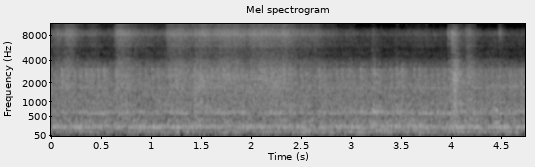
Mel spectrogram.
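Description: A steady faint hum and hiss of background noise, with one light click about four seconds in from the socket wrench and holder tool on the scooter's CVT drive-pulley nut as it is slowly tightened.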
